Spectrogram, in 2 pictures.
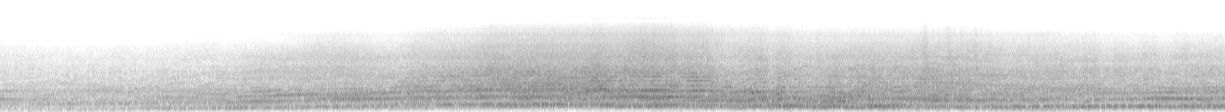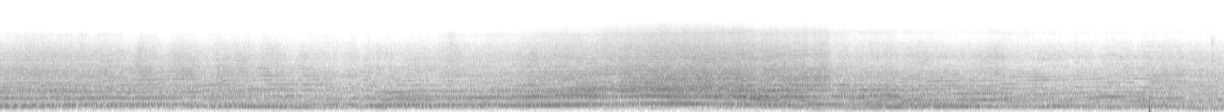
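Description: A field of four-cylinder dirt-track stock cars racing, several engines revving and backing off together through the turns. The sound grows over the first several seconds, is loudest about eight seconds in, and swells again a little past twenty seconds.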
